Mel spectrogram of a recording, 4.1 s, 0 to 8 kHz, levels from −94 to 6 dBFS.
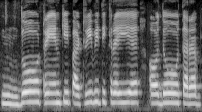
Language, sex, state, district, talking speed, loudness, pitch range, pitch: Hindi, female, Maharashtra, Mumbai Suburban, 180 wpm, -13 LUFS, 245-270 Hz, 255 Hz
